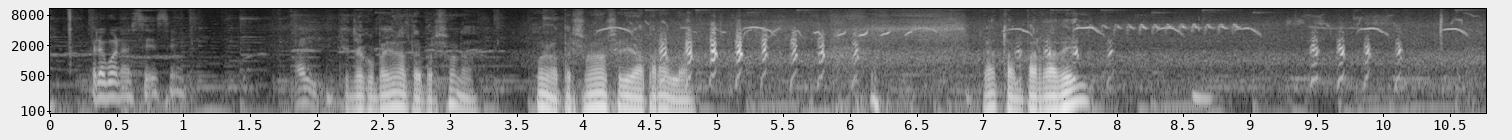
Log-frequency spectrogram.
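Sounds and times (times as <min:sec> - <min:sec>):
speech: 0:00.3 - 0:05.0, 0:07.0 - 0:08.0
laughter: 0:04.0 - 0:07.9
western capercaillie calling in a forest: 0:04.0 - 0:10.7.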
